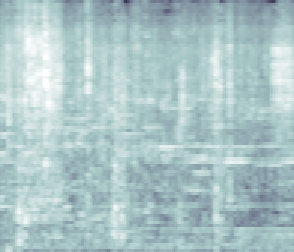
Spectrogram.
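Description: Indistinct voices of other diners over faint background music.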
